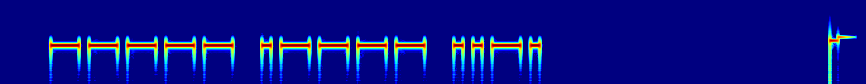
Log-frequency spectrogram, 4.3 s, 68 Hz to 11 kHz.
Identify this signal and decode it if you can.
Morse code, heard as a keyed tone, about 25 wpm, 700 Hz. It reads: 01F
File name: Three Letter-Number Combinations - 25wpm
